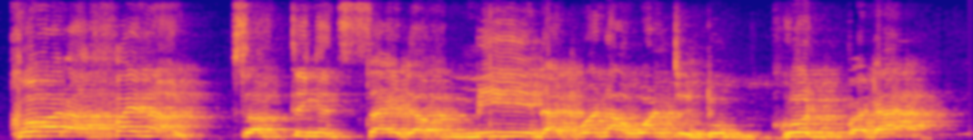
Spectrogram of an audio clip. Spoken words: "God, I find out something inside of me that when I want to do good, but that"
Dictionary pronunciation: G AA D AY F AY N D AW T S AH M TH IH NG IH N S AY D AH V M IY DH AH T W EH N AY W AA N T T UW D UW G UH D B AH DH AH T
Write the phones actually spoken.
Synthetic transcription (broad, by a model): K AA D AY F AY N AW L S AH M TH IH NG IH N S AY D AH V M IY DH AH T W EH N AY W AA N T T UW D UW G UH D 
